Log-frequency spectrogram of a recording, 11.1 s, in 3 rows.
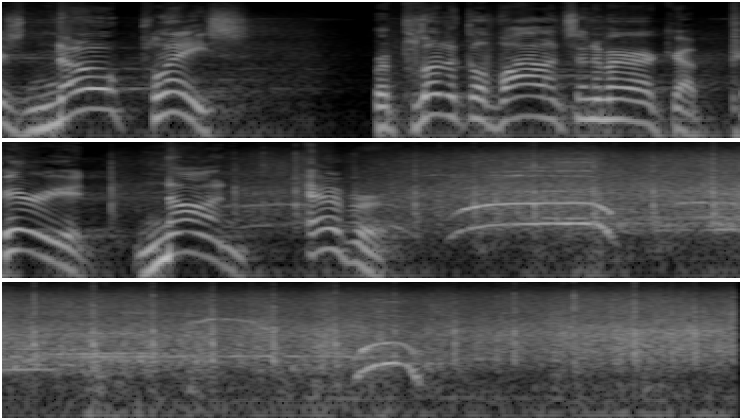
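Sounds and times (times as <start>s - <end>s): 
speech: 0.0s - 5.9s
large crowd applauding: 4.2s - 11.0s
voices whooping: 5.9s - 9.9s.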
